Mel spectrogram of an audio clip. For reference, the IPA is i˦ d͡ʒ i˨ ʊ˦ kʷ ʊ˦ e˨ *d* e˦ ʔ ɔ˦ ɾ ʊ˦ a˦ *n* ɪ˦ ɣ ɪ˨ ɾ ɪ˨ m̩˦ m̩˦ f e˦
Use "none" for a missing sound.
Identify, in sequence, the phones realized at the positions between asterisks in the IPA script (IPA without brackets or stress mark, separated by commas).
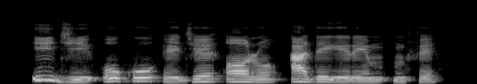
d͡ʒ, d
